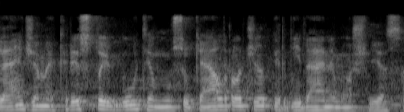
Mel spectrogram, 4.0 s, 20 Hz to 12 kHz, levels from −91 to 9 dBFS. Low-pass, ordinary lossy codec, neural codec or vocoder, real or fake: 7.2 kHz; MP3, 48 kbps; codec, 16 kHz, 4 kbps, X-Codec, HuBERT features, trained on general audio; fake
